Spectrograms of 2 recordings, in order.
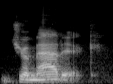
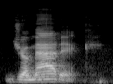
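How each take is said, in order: No difference in how they are said.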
